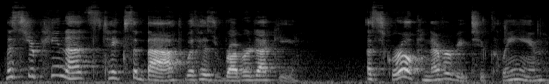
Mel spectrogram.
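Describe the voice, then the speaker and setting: With a mid-range voice, a woman reads a children's picture book aloud, telling the story expressively and deliberately. The room is echoey, with faint background noise.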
